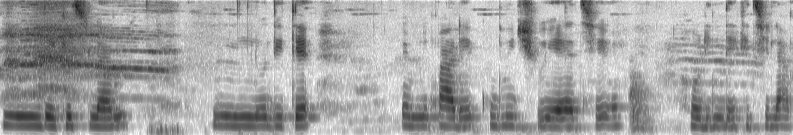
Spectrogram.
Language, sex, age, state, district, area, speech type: Bengali, female, 18-30, West Bengal, Dakshin Dinajpur, urban, spontaneous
